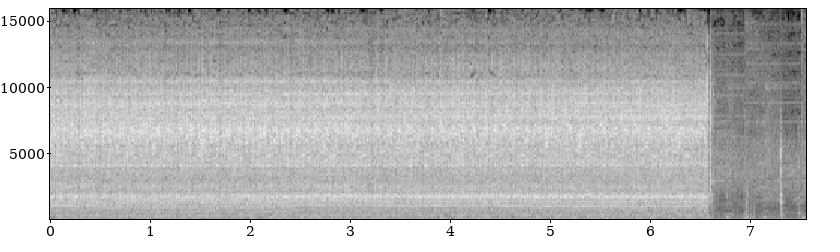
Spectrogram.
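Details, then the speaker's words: Circa 1989 Evinrude 150hp two-stroke outboard, hard-start complaint, after cleaning rusted battery terminals: steady even churning about four turns a second, slow and labored, improved but still weak cranking; solenoid issue suspected. "um it's better still weaker I kind of think feel like it's like got a solenoid you know issue probably needs a stronger solenoid"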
